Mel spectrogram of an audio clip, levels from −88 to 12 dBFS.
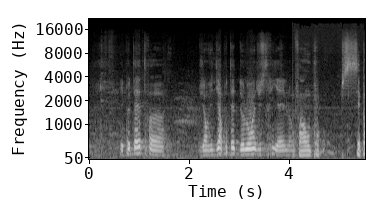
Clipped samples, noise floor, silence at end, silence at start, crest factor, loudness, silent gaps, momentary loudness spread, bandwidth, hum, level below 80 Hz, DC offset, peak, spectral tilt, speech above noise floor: under 0.1%; -39 dBFS; 0 s; 0 s; 16 dB; -17 LUFS; none; 13 LU; 14.5 kHz; none; -50 dBFS; under 0.1%; 0 dBFS; -6 dB/octave; 23 dB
